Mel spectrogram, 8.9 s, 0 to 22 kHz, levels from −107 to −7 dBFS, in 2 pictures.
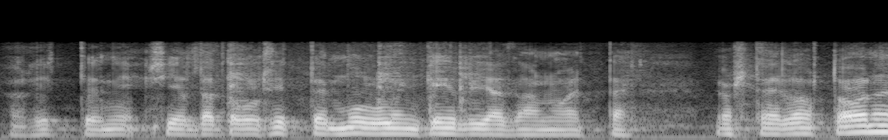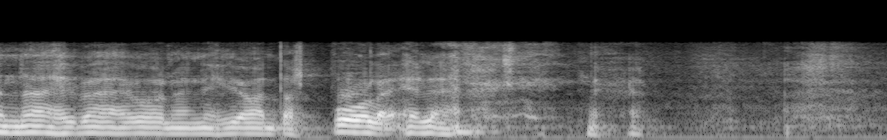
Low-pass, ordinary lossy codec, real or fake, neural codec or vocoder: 7.2 kHz; none; fake; codec, 16 kHz, 16 kbps, FreqCodec, smaller model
